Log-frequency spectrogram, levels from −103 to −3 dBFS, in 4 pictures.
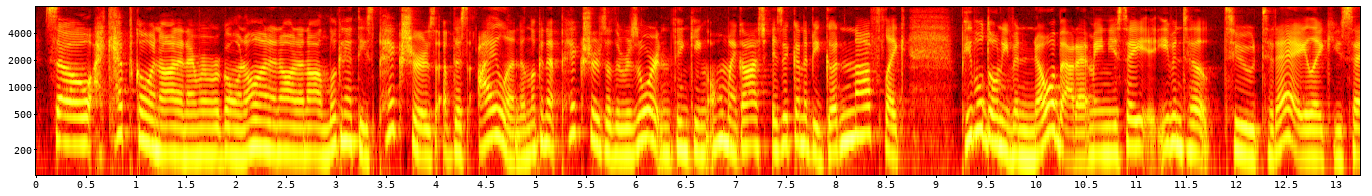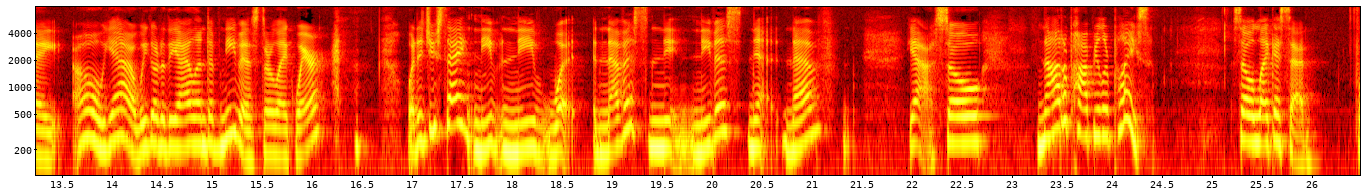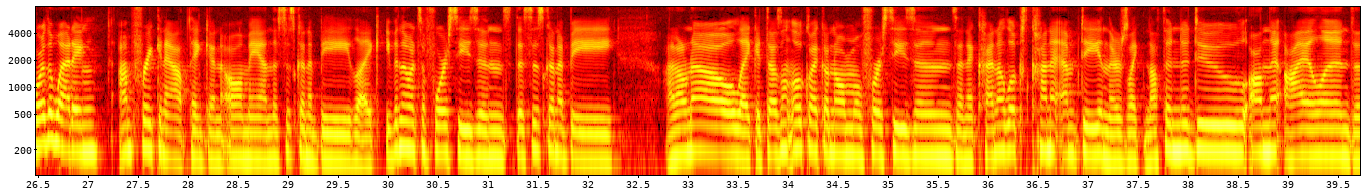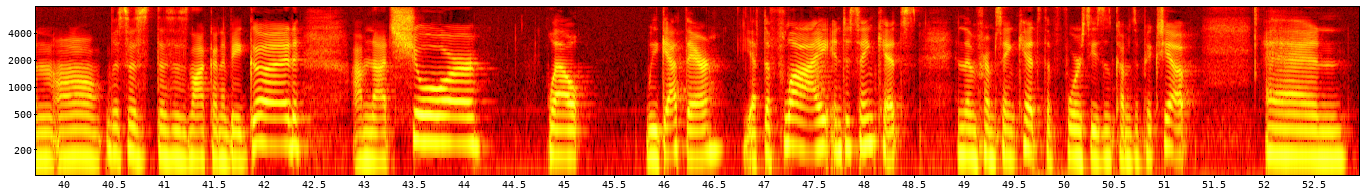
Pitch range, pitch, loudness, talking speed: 170-225 Hz, 185 Hz, -26 LUFS, 210 wpm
